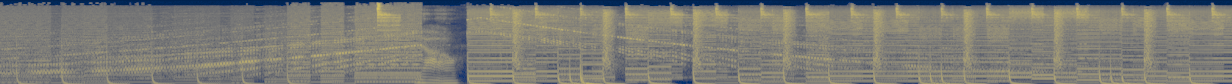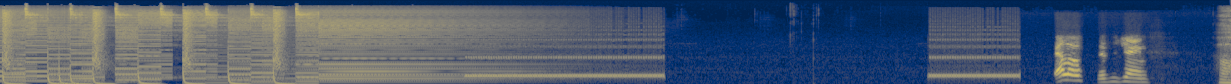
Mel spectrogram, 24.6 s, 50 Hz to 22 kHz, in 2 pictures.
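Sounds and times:
loud musical stabs: 0.0 - 17.0
phone line electronic ring tones: 16.9 - 19.0, 21.6 - 22.6
speech: 23.3 - 23.9.

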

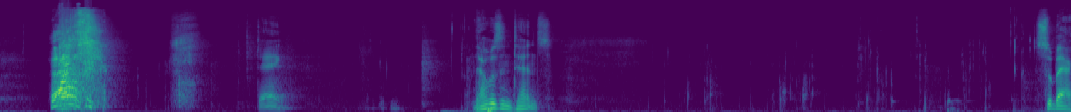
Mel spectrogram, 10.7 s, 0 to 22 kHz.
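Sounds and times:
speech: 0.5 - 1.1, 4.8 - 5.6, 10.4 - 10.7
person sneezing: 0.5 - 2.1
soft sniff: 5.6 - 6.6.

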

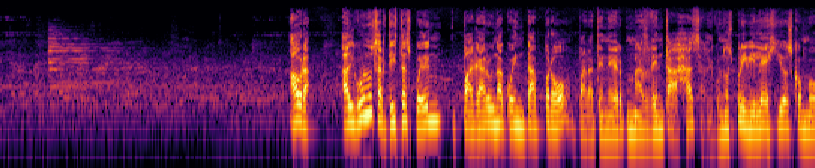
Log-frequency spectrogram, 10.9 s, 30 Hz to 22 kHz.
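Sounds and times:
church bells ringing: 0.0 - 5.1
busy hum: 0.0 - 10.8
speech: 3.8 - 10.8.

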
